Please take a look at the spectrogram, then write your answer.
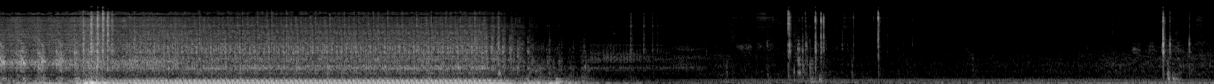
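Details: Smart fortwo 450 0.8 L three-cylinder common-rail diesel after replacing the crankshaft sensor to fix crank-no-start: starter cranks briefly, engine catches, revs up and settles to a steady idle, now starting normally.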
